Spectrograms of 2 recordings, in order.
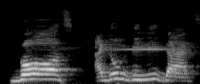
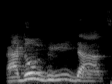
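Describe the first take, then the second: First: Loud, slow, exaggerated objection; a hammed-up loud protest; mock loud protest. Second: Said in the usual way. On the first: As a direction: bellow it out slowly in mock indignation. Mocking a lukewarm believer.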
